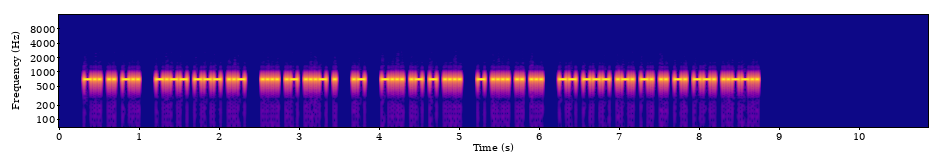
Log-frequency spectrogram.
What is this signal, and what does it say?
Morse code, heard as a keyed tone, about 40 wpm, 700 Hz. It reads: DID YOU HAVE A BATH THIS MORNING?
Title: Sentences from Top 1600 Words 40wpm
